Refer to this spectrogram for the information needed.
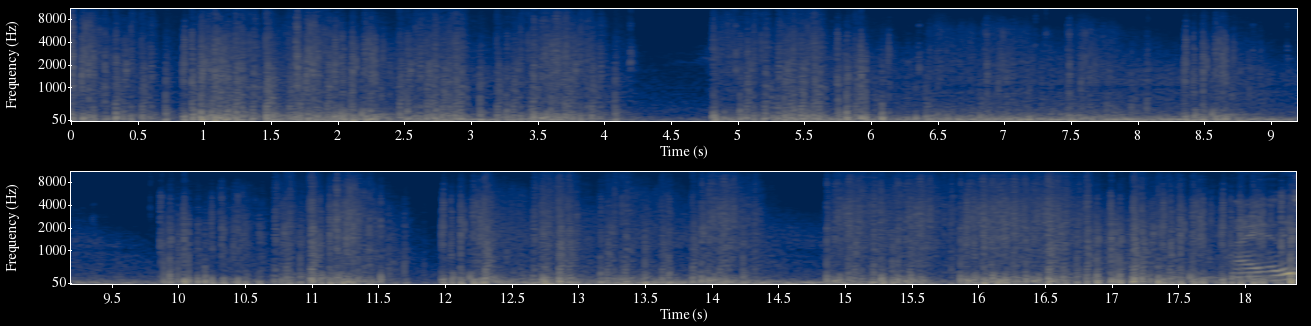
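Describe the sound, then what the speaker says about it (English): Gunfire and artillery roar through a Grand Tactician battle, a dense continuous barrage with brief lulls, booming and crackling close at hand while a voice talks intermittently over it. "At least Rosser's guns are firing."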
